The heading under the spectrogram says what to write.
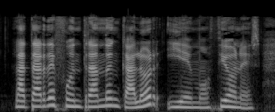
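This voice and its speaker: A woman's normal speaking voice at a moderate pace, dry and close with no echo, against a quiet background. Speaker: local news reporter. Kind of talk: scripted news narration recounting the festival event. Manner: formal, even, measured reporting pace.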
